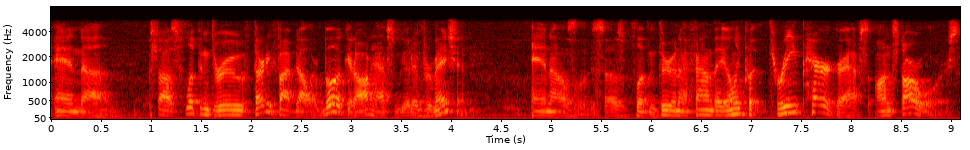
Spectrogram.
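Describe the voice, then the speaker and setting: Noticeable background noise sits behind a man with a medium pitch. He talks at a fairly quick pace with very wide pitch swings. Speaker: Star Wars toy collector. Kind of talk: casual talk to camera. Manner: rambling.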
